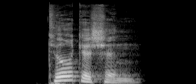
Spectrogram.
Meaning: inflection of türkisch: 1. strong genitive masculine/neuter singular 2. weak/mixed genitive/dative all-gender singular 3. strong/weak/mixed accusative masculine singular 4. strong dative plural
- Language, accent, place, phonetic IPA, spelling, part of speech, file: German, Germany, Berlin, [ˈtʏʁkɪʃn̩], türkischen, adjective, De-türkischen.ogg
